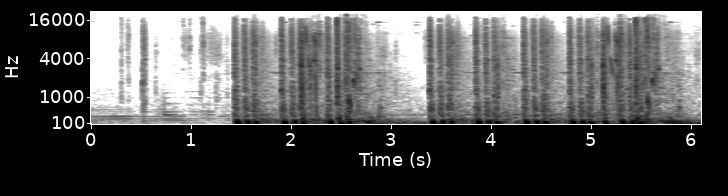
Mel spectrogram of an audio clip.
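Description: Halo Infinite weapon hip-fired at range: a few quiet shots, then rapid sustained automatic fire, loud and punchy, with short rhythmic bursts and brief gaps between them.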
